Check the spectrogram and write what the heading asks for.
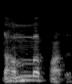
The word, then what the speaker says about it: Dhammapada: but it does not say, it does not reflect H sound over there. Say Dhammapada, not Dhammapada. When you say like this, you can go like this, which is wrong. And this is what we want to say. See? Now, when somebody says without reflecting H sound, Dhammapada, others understand it, but it should be Dhammapada, right?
